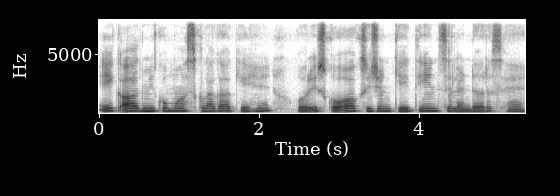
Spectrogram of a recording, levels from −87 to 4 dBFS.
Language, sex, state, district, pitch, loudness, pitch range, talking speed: Hindi, female, Bihar, Patna, 200 Hz, -19 LUFS, 185-210 Hz, 155 wpm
